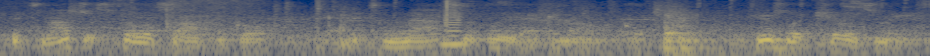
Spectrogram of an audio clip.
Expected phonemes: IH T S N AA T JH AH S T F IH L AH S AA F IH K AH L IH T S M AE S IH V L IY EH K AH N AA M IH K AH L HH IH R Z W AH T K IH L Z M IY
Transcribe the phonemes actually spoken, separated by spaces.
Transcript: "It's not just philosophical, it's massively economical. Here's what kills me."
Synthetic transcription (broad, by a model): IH T S N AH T JH AH S T F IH L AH S AA F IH K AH N IH T S M AE S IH V L IY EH K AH N AA M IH K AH L HH IH R Z W AH T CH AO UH Z M IY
